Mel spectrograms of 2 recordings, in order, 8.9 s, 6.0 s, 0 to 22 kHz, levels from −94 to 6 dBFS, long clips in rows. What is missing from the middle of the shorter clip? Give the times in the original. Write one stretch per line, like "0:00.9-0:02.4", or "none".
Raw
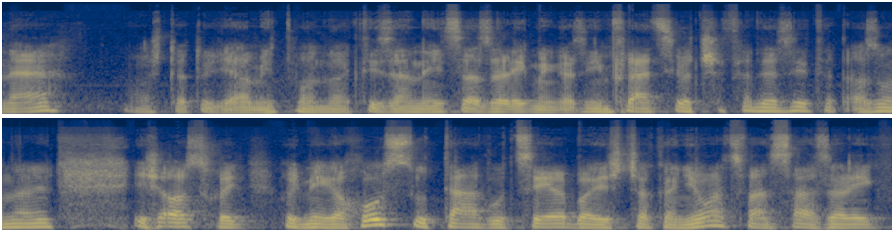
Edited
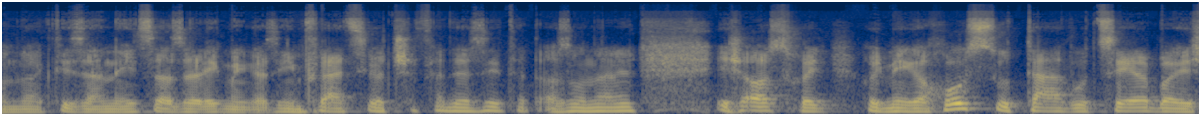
none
